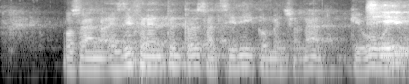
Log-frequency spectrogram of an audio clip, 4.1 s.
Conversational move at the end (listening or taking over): taking over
